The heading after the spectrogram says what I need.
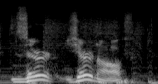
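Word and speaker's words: Xerjoff: The the X makes a Z.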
